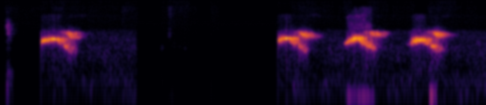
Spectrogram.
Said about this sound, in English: I think it's an Australian bird.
